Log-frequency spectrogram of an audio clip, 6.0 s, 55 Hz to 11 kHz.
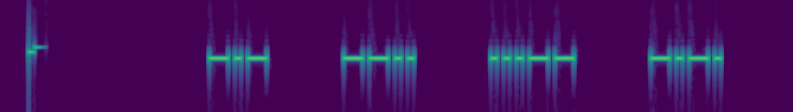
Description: Morse code, heard as a keyed tone, about 25 wpm, spaced as for 12 wpm, 700 Hz. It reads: KZ3C
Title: USA Call Signs - 4x Character Spacing - 25wpm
